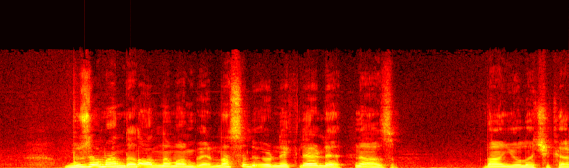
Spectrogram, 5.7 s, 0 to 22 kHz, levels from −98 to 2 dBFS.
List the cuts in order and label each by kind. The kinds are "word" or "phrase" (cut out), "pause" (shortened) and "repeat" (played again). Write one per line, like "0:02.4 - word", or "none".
0:01.4 - word
0:02.0 - word
0:03.6 - word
